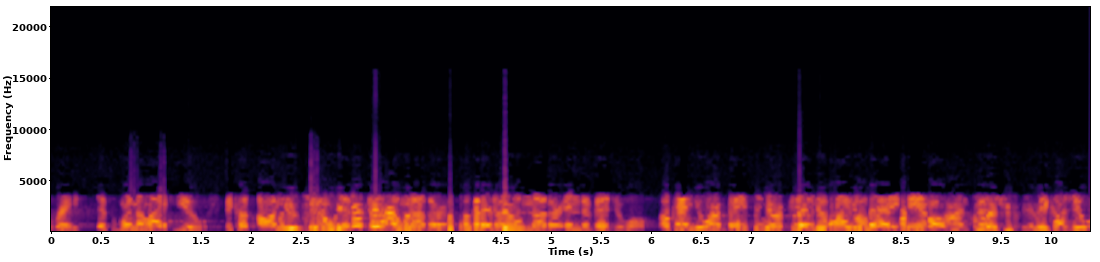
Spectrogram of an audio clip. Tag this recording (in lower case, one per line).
speech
